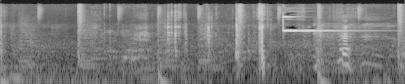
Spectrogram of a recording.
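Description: Kick scooter on asphalt: a sharp clack as the deck pops off the ground, then a few knocks of the deck and wheels landing and rolling during a bar whip flat attempt. A high steady tone sounds in the last second.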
